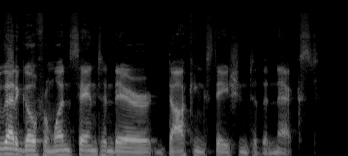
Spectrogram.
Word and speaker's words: Santander: San San Dar how do you say that Santander Santander uh sponsors it now so they're all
